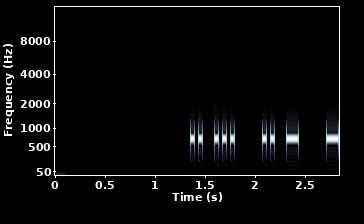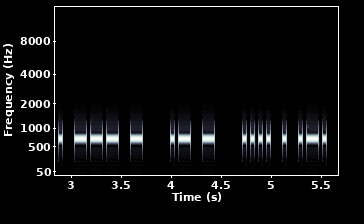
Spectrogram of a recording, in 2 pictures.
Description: Morse code, heard as a keyed tone, about 32 wpm, 700 Hz. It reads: IS IT NOT AT HER
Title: Sentences from Top 1000 Words - Review Part 4 - 30wpm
